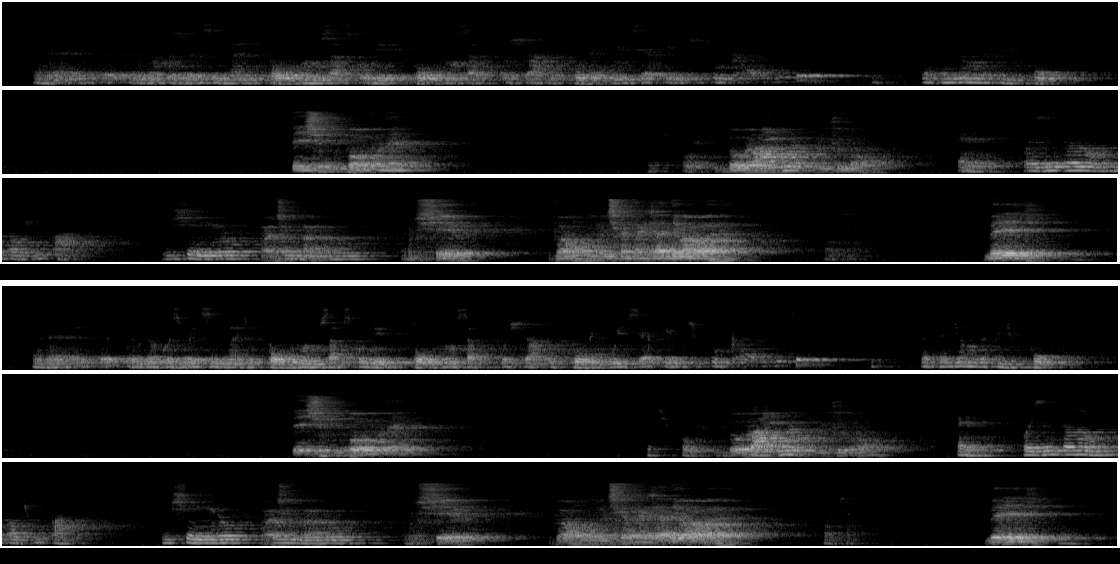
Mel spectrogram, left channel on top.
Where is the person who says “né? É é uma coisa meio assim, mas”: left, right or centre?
Right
